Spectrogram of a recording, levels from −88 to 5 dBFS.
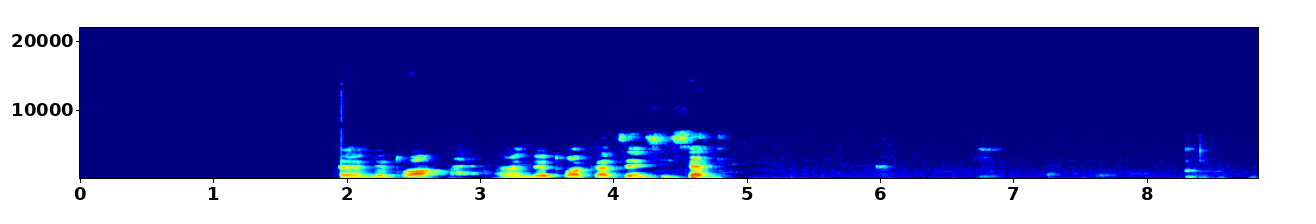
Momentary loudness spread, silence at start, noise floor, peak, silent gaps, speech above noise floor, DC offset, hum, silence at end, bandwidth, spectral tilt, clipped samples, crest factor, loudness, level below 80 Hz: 13 LU; 1.95 s; -73 dBFS; -2 dBFS; none; 52 dB; under 0.1%; none; 4.05 s; 7.2 kHz; -5 dB/octave; under 0.1%; 24 dB; -21 LUFS; -70 dBFS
